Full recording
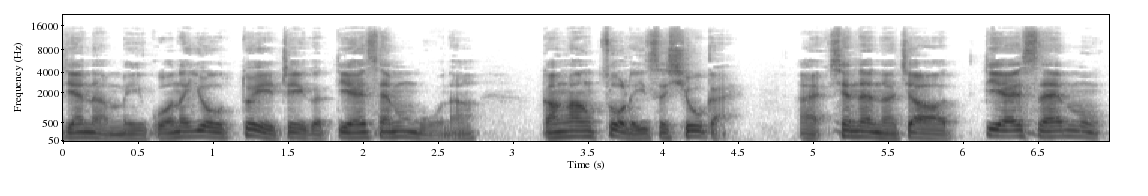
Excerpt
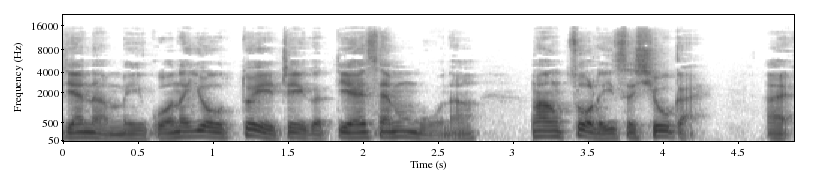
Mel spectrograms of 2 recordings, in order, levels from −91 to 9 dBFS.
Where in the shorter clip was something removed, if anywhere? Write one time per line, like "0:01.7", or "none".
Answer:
0:03.1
